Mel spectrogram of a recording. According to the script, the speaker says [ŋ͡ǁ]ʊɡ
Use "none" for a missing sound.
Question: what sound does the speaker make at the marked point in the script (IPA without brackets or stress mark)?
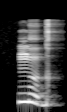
ŋ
